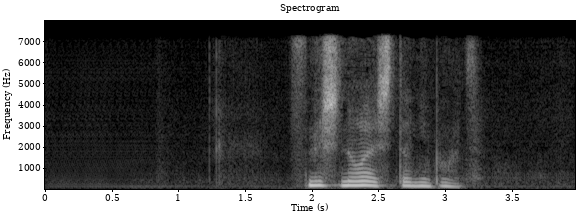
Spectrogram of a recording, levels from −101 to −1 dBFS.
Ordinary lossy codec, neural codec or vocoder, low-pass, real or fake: MP3, 48 kbps; codec, 16 kHz in and 24 kHz out, 0.9 kbps, LongCat-Audio-Codec, four codebook decoder; 7.2 kHz; fake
